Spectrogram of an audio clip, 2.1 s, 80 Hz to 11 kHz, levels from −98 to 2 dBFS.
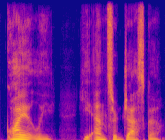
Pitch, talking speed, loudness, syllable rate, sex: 130 Hz, 115 wpm, -19 LUFS, 5.0 syllables/s, male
